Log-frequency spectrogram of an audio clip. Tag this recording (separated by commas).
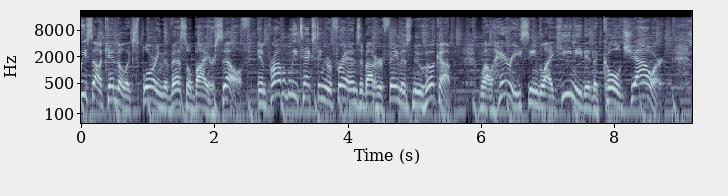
Speech, Music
